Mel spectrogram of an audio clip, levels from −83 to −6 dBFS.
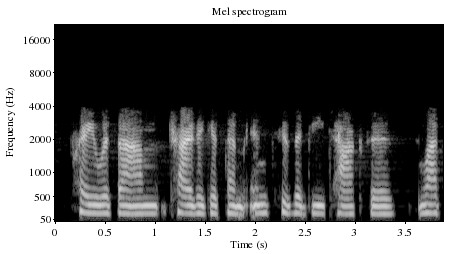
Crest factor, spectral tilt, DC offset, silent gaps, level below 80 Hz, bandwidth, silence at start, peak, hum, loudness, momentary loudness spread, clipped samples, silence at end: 16 dB; -5 dB/octave; under 0.1%; none; -66 dBFS; 4 kHz; 0.15 s; -8 dBFS; none; -23 LUFS; 7 LU; under 0.1%; 0.05 s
